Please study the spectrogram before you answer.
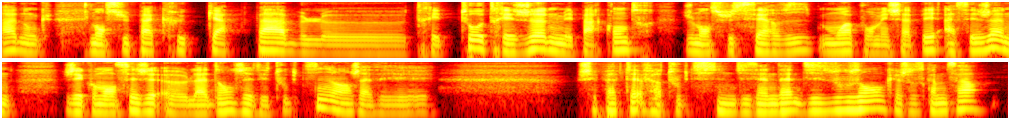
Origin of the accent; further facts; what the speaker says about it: Bordeaux, Nouvelle-Aquitaine, France; Ouais, je viens de la banlieue de Bordeaux.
